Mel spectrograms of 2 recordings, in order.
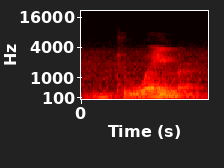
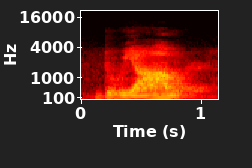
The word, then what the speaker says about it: Dweomer: The magic of the realms and things like that is pronounced, it's spelled Dweomer. Dwemer. That's what I thought. Dwemer? Dweomer.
